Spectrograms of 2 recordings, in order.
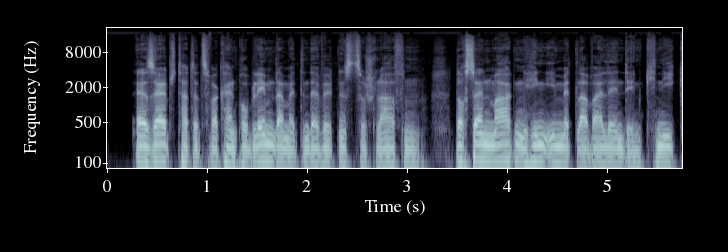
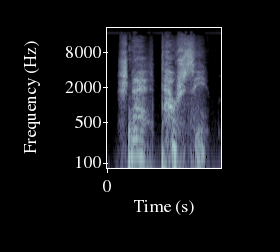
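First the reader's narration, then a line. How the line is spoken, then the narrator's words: Whispered. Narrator (German): flüsterte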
